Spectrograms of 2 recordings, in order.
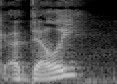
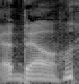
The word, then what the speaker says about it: Adele: No, you're mispronouncing Adele. – Talking about Adele? – Adele is my favorite singer. It's like Akinyele, who didn't put it in your mouth. Oh, I've always been pronouncing Adele like Akinyele.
